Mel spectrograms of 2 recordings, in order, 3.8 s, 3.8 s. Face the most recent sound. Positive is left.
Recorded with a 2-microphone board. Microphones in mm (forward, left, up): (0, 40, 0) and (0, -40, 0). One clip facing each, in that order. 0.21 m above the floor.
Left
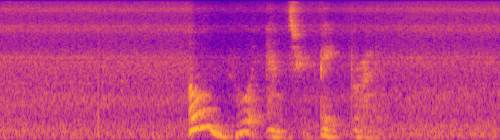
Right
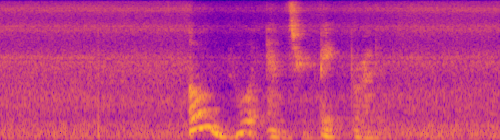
turn(degrees=15)  # may be behind; listen again after turning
